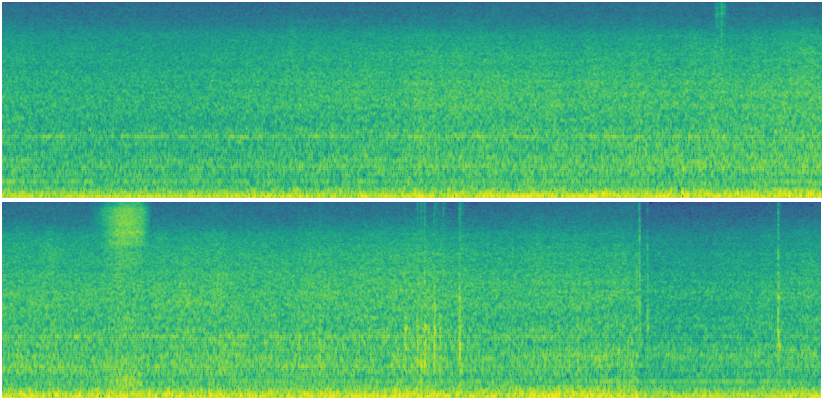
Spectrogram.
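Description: Steady low rumble of a passing train, with a short high hiss about seven seconds in and a few faint clicks near the end.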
